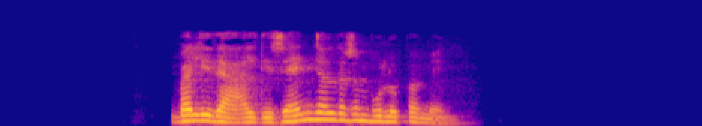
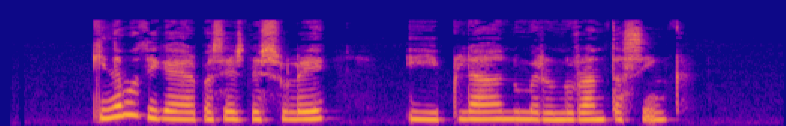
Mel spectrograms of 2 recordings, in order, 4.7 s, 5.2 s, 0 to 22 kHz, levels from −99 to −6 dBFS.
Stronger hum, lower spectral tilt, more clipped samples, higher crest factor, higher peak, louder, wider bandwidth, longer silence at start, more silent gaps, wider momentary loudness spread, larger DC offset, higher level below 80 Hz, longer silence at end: neither; first, -7 dB/octave vs -3.5 dB/octave; neither; about the same, 20 dB vs 16 dB; first, -8 dBFS vs -14 dBFS; first, -25 LUFS vs -29 LUFS; second, 8 kHz vs 11.5 kHz; first, 1.15 s vs 0.6 s; neither; first, 12 LU vs 9 LU; neither; first, -66 dBFS vs -80 dBFS; first, 1.65 s vs 0.8 s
